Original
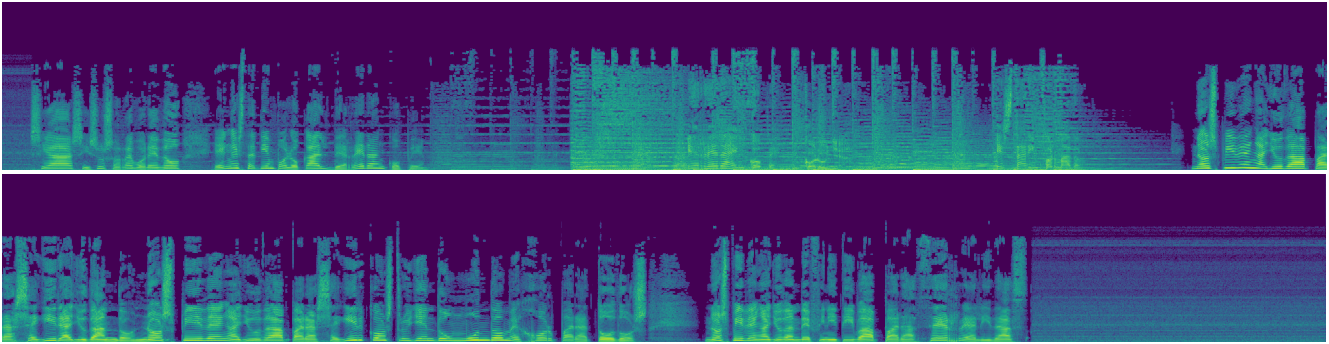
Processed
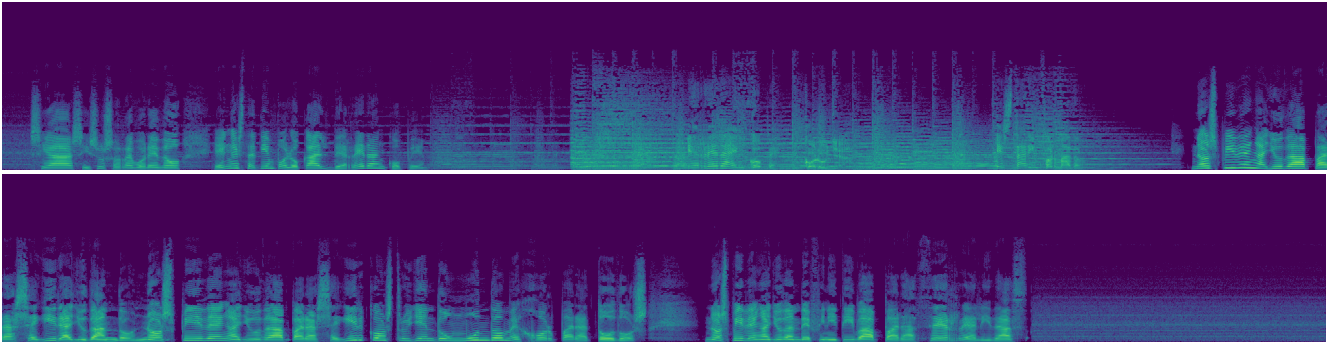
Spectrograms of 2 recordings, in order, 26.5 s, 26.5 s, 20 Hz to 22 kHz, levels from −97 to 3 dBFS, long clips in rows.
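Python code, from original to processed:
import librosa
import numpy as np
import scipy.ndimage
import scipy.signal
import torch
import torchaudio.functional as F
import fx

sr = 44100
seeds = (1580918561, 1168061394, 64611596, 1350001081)

y = fx.bandpass_edges(x, sr, low_hz=500.0, high_hz=4700.0)
y = F.gain(torch.from_numpy(y), -8.5).numpy()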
